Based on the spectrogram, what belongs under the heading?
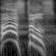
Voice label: US threat infantry generic, battlechatter, english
